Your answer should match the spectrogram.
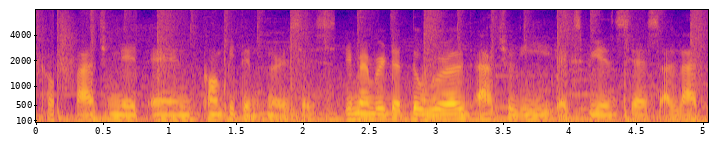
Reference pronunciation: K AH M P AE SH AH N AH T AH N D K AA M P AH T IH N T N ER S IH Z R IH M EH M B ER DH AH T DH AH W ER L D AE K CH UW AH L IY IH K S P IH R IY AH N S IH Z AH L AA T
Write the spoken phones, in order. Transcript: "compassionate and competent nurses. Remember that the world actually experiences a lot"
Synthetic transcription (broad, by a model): K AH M P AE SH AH N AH T AH N D K AA M P AH T IH N T N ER S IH S R IH M EH M B ER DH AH T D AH W ER L D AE K CH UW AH L IY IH K S P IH R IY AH N S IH S AH L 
